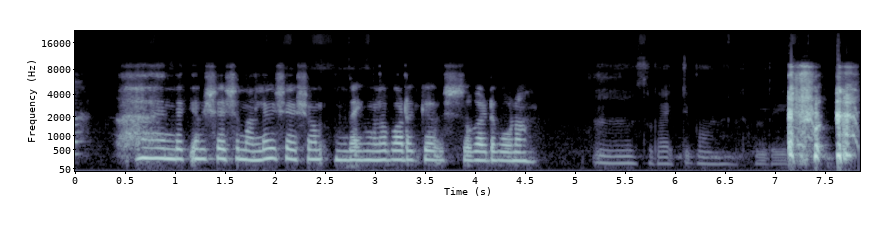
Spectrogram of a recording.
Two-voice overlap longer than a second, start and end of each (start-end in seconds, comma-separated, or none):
none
